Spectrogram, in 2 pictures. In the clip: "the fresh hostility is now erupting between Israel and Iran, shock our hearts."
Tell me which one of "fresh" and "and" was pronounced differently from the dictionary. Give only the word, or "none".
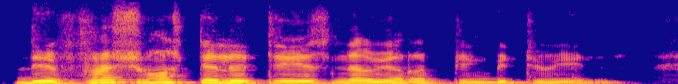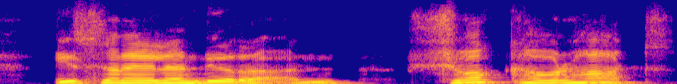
none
